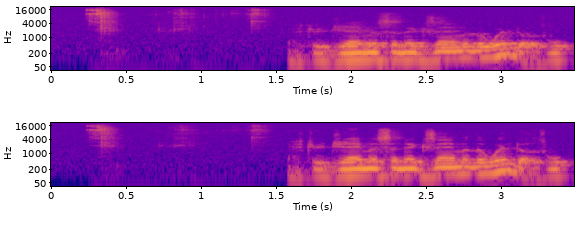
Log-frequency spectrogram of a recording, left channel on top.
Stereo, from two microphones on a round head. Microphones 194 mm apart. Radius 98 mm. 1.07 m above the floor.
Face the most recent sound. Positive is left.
turn(degrees=-45)  # may be behind; listen again after turning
